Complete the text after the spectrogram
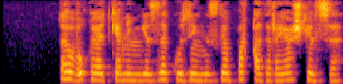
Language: Uzbek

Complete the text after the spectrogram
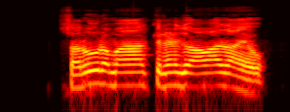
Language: Sindhi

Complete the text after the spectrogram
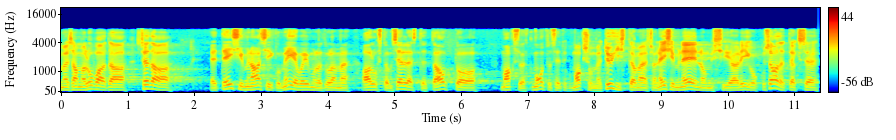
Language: Estonian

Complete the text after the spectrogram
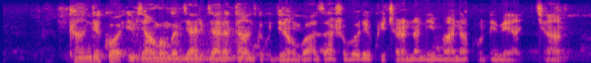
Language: Kinyarwanda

